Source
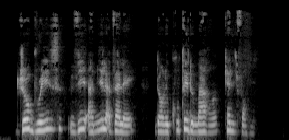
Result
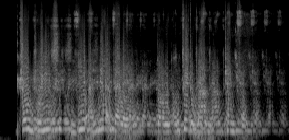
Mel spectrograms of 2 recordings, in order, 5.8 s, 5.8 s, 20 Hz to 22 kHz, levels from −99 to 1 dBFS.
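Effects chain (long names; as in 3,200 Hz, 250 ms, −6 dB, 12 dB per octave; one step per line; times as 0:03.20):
echo with a time of its own for lows and highs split 410 Hz, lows 173 ms, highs 270 ms, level −12.5 dB
tube saturation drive 37 dB, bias 0.6
through-zero flanger with one copy inverted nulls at 1.2 Hz, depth 7.1 ms
level +4.5 dB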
